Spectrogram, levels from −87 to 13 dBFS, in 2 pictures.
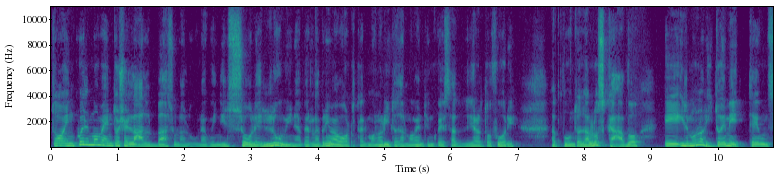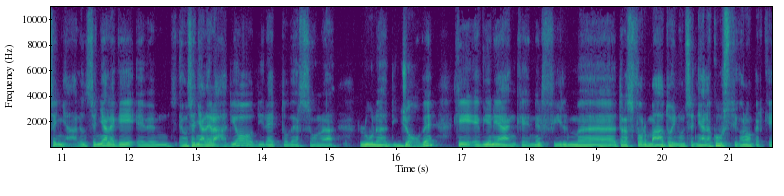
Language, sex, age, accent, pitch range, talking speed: Italian, male, 50-69, native, 100-130 Hz, 165 wpm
